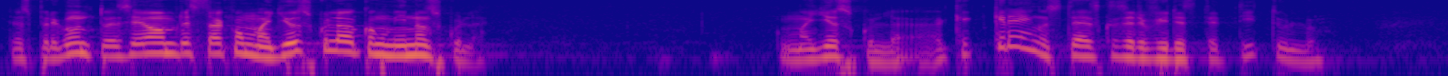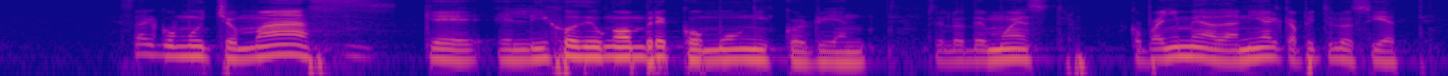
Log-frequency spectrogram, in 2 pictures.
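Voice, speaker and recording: A man's voice: mid-range voice, moderate pace, in a large hall. A man preaching an expository sermon, driving his points home with repeated phrases and questions put to the congregation. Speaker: pastor.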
